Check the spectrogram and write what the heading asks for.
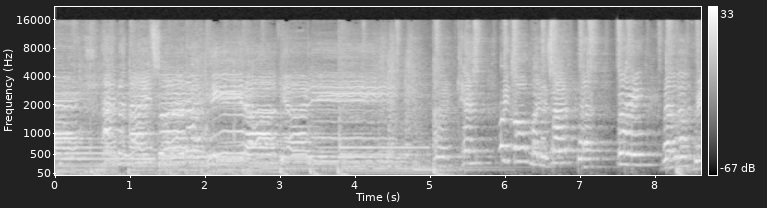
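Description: A mixed vocal jazz ensemble singing in close harmony, backed by a jazz band with bass and drums. About five seconds in the low accompaniment drops away and the voices carry on almost alone.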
